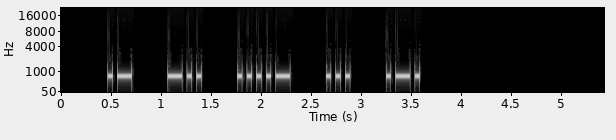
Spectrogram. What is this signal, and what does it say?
Morse code, heard as a keyed tone, about 25 wpm, spaced as for 16 wpm, 700 Hz. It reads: AD4SR
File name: Lesson 15g - Number 5 - Call Signs 25wpm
